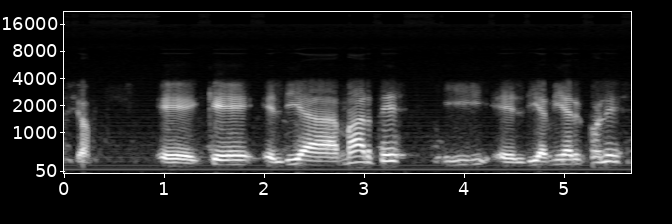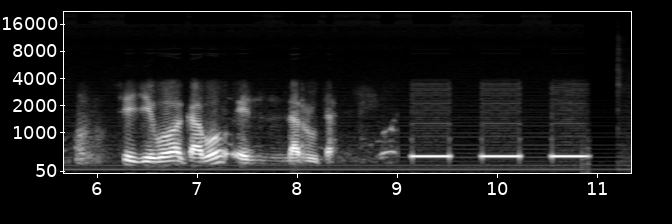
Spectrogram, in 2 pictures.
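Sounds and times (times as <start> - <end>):
speech: 0.2 - 8.4
dropped mobile phone call line tone beeps: 9.1 - 11.0.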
